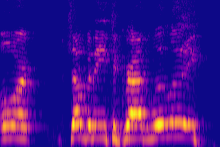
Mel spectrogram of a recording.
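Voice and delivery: very high, loud call. Opening the door and calling out for somebody down the hall: yelling. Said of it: "Sorry for yelling in your ear".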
